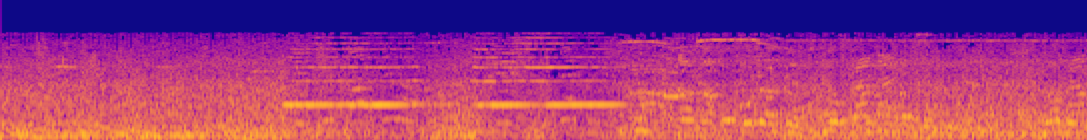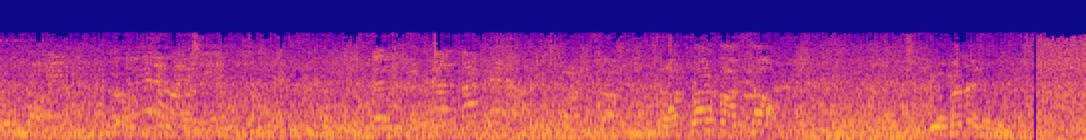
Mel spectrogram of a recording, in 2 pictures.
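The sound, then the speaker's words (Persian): Crowded city bus interior with a constant hubbub of overlapping passenger chatter over a low engine rumble, steady throughout, with a few brief tonal beeps early on. “ما طور میبینیم در همین داخل همین اتوبوس تقریبا در دست یکون نفر کتاب نیست.”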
